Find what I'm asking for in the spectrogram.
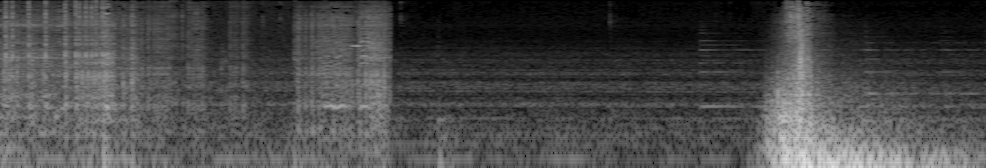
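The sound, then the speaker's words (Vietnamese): A window is suddenly flung open in a horror audio drama: a single loud, swooshing burst that swells abruptly and lingers. It follows a hissing stretch and a quiet pause. “Ông Lý thở dài lắc đầu ngao ngán, thì bất giác cánh cửa lại bật mở ra.”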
